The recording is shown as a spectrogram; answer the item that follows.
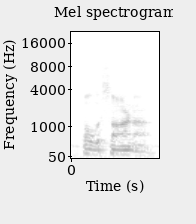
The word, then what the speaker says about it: Bolsonaro: Bolsonaro.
